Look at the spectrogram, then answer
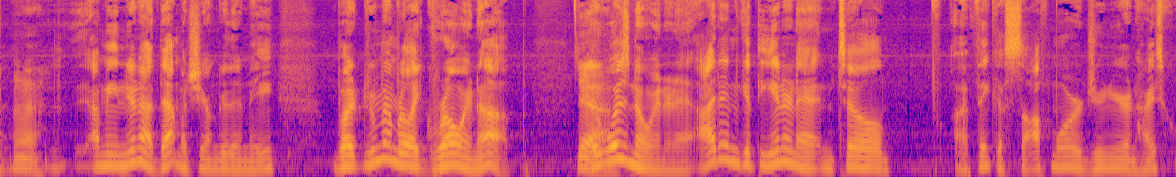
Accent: Florida, United States; We were real close to Orlando. I grew up in Florida, in between Orlando and Daytona.

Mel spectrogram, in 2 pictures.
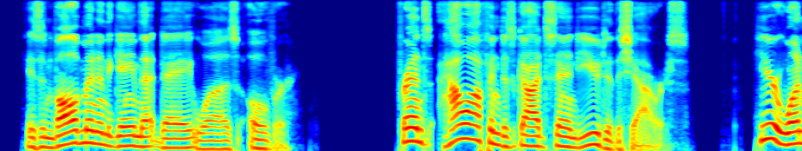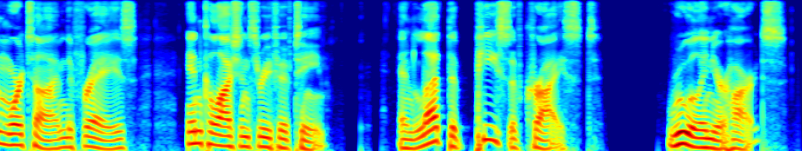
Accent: Danville, Illinois, United States; Growing up in Danville, Illinois, I was and still am a Cubs fan.

